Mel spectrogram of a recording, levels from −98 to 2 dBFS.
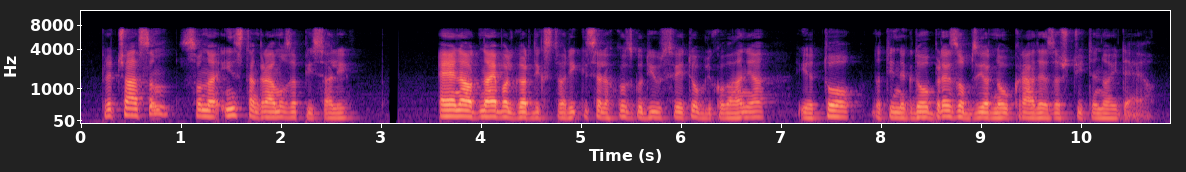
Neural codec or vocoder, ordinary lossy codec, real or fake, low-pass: none; none; real; 7.2 kHz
